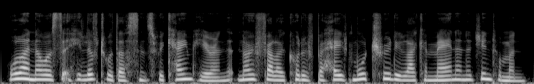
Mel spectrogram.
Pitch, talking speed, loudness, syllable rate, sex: 205 Hz, 315 wpm, -17 LUFS, 7.2 syllables/s, female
